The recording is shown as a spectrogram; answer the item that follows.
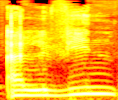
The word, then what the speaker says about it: Alvin: voilà tu as rien changé moi je prononce Alvin c'est bien ça c'est pas Alvin ou c'est bien encore trop de quoi non mais Alvin ça va c'est vachement plus joli que à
